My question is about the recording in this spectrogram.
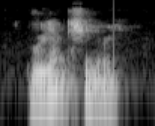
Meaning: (adjective) Extremely conservative; opposing revolution (such as the French Revolution); favoring a return to a "golden age" of the past
- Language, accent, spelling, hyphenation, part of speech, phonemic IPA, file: English, Southern England, reactionary, re‧ac‧tion‧ary, adjective / noun, /ɹiˈækʃən(ə)ɹi/, LL-Q1860 (eng)-reactionary.wav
